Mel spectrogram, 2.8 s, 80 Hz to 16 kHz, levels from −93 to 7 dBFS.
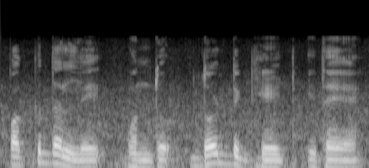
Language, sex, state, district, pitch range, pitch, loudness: Kannada, male, Karnataka, Bangalore, 110-145 Hz, 115 Hz, -16 LUFS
